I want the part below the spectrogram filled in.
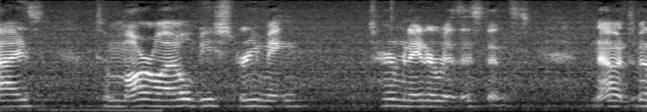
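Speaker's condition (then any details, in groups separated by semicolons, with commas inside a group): Cerebral palsy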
